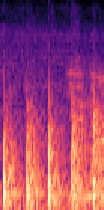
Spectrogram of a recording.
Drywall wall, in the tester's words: knock on and it's hollow, that's drywall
